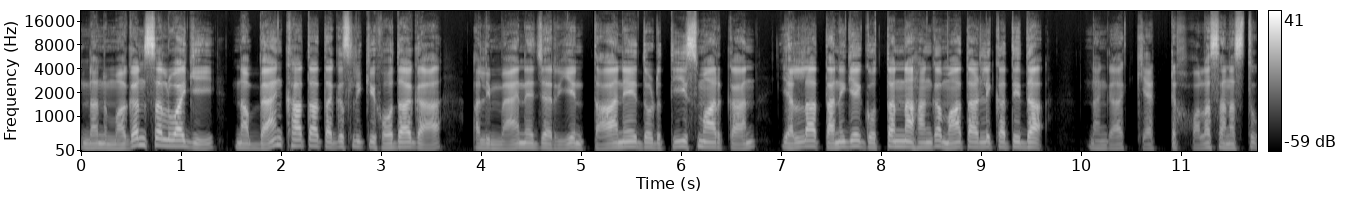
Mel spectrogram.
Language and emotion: Kannada, disgusted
